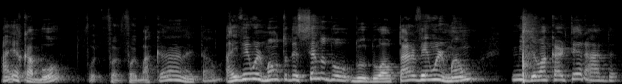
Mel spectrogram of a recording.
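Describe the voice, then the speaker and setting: A man with a Brazilian Portuguese accent, a pastor telling a lively anecdote on a podcast and acting out the quoted dialogue. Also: sits high, quick pace. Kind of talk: casual podcast storytelling.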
